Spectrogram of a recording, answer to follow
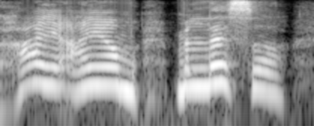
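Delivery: put-on high, light girlish reply; girl's reply. Coach voicing the girl who answers, high and girlish. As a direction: answer brightly like a girl being approached. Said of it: "She's respond".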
